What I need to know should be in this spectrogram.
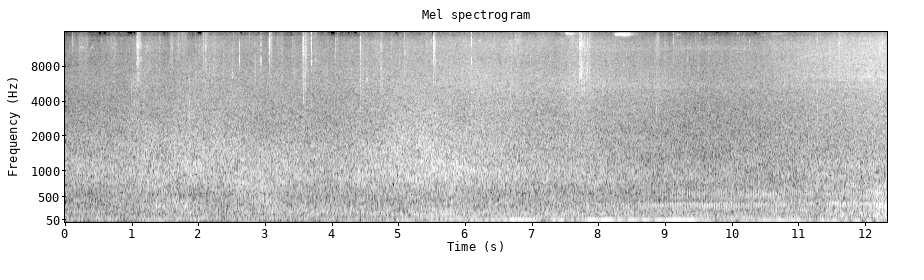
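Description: Footsteps walk on pavement.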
